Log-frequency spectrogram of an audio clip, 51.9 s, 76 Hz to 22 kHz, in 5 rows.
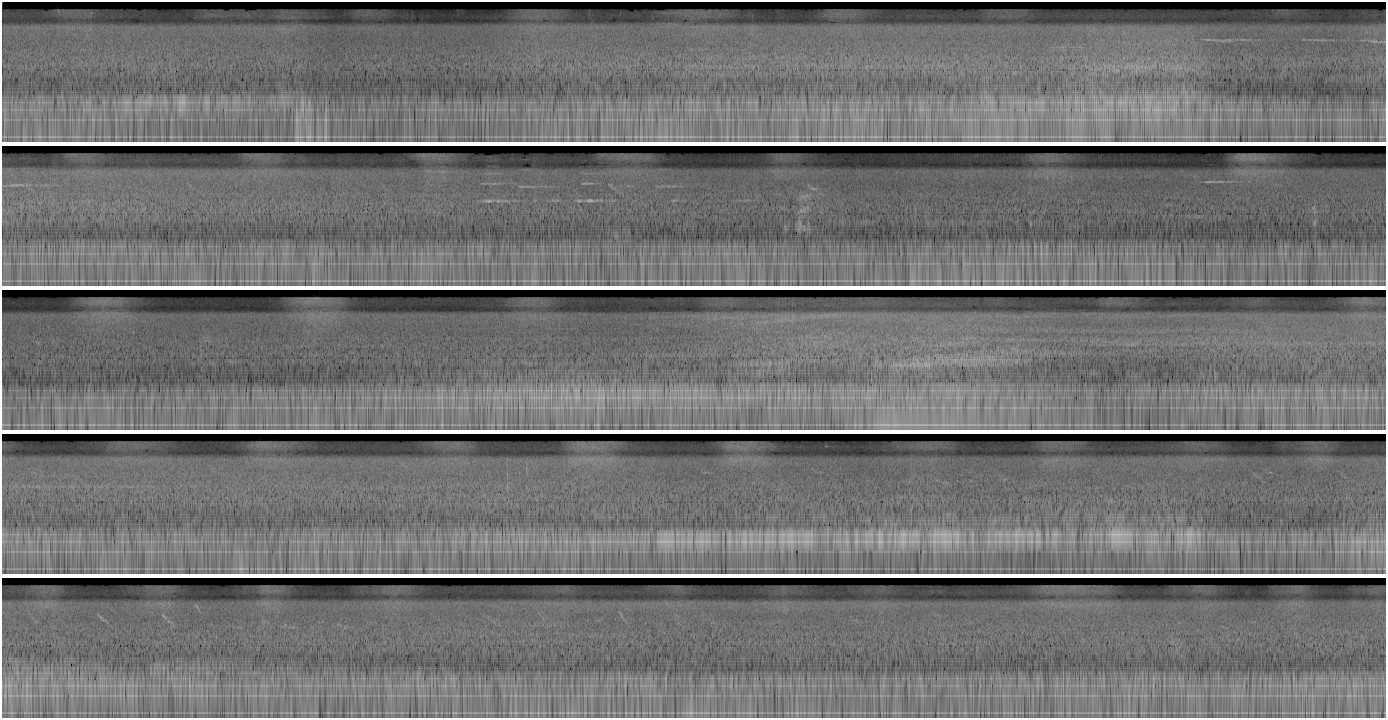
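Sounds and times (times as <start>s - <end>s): motorcycle and car engines rumbling: 0.0s - 51.9s
vehicle pulling away: 23.7s - 47.8s.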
